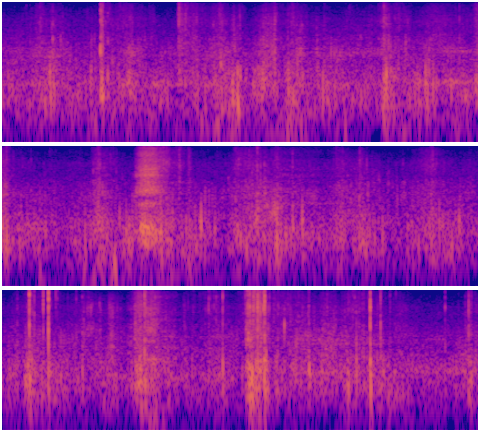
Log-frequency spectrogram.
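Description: Faint footsteps crunching over a dry forest floor of twigs, needles and deadfall. There is a louder crunch about halfway through and several sharper snaps near the end.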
